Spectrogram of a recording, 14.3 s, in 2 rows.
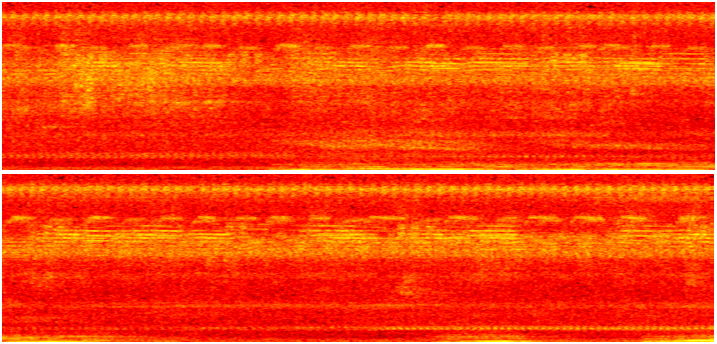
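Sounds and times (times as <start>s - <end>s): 
high-pitched chorus of nocturnal animals: 0.0s - 14.2s
low engine-like rumble: 2.6s - 10.1s, 10.9s - 14.2s.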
